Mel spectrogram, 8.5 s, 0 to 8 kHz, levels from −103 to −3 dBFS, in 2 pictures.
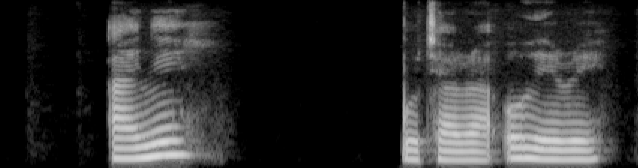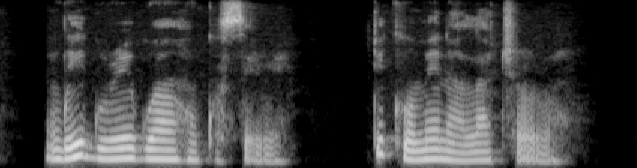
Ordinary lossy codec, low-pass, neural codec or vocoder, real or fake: none; none; none; real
